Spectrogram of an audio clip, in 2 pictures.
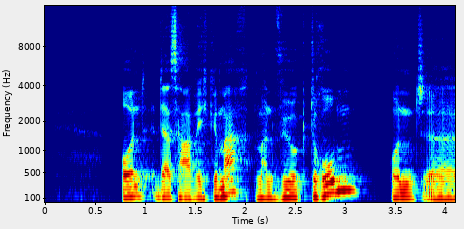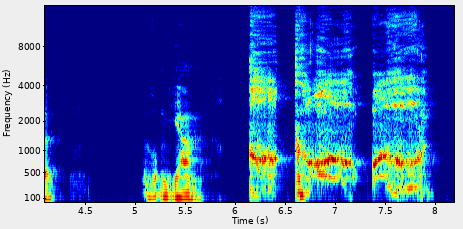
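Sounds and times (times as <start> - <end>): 
speech: 0.8 - 4.3, 5.1 - 5.9
person hawking up phlegm from deep in the throat for a corona test sample: 6.2 - 8.1.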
